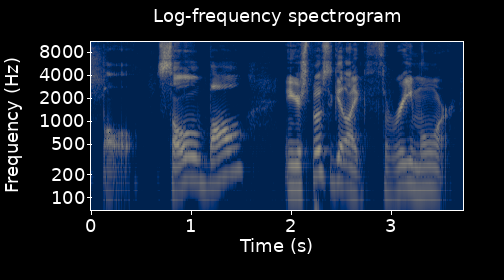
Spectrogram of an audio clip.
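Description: With a slight Southern US accent, a man talks using ordinary pitch variation. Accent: slight Southern twang. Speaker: podcast co-host. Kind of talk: casual chat. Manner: animated.

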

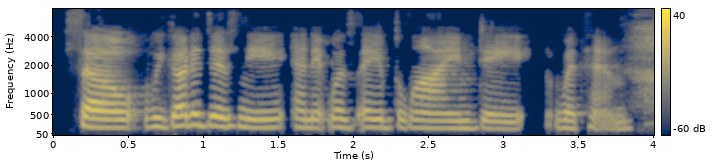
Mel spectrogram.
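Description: In an American accent and a normal speaking voice, a woman with a fairly high pitch talks at a fairly slow pace. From Florida. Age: 20s. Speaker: fitness content creator. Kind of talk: casual chat.

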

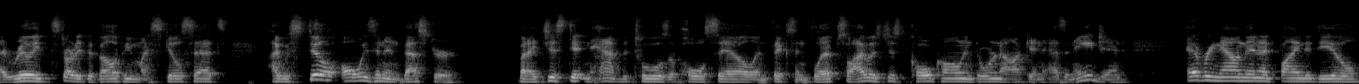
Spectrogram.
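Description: In an American accent, a man speaks at a moderate pace with a medium pitch and ordinary pitch variation. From San Francisco Bay Area, California. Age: 40s. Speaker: real estate investor and realtor. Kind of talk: interview.

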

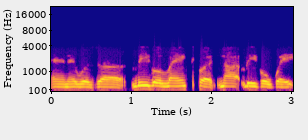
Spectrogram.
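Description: At a moderate pace, a man speaks with an American accent in monotone, flat intonation. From Miami, Florida. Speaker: fishing captain. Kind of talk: casual interview. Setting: phone call.

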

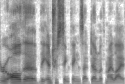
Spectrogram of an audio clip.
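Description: A woman with a Californian accent is heard on a very clean recording with a silent background. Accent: Californian American. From Los Angeles, San Fernando Valley. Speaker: doctor and tech entrepreneur. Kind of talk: interview.

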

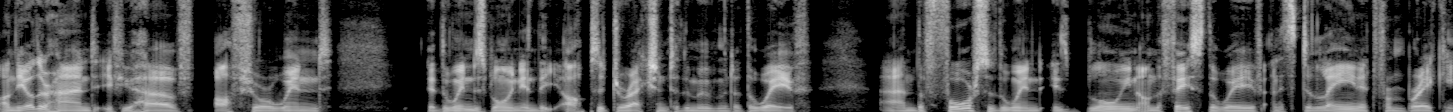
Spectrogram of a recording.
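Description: A man speaks at a fairly quick pace with a northwest Irish accent, his pitch very deep and low with ordinary variation. The sound is dry and close with no echo, on a very clean recording over a silent background. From Ireland, Strandhill, County Sligo. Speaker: podcast host. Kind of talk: scripted narration.

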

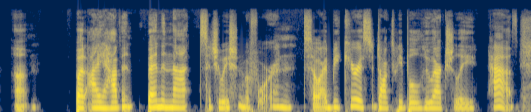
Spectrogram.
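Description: Recorded with a dry, close sound and no echo, a woman at medium pitch speaks at a moderate pace with fairly even intonation. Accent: American. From Northern California. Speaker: neuropsychology student. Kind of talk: casual chat. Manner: confident.

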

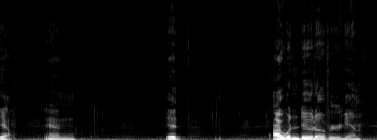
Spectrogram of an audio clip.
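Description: A man talks at a very slow pace with long, frequent pauses and fairly even intonation. His fairly low voice has a dark, mellow tone. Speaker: former college football player. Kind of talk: casual chat.

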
